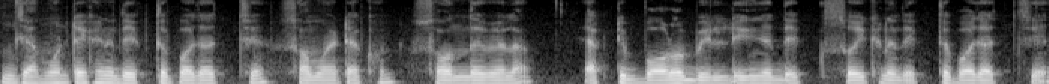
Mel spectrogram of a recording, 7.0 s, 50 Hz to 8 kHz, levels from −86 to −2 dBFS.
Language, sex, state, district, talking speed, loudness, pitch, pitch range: Bengali, male, West Bengal, Malda, 145 wpm, -18 LUFS, 110 Hz, 110-120 Hz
